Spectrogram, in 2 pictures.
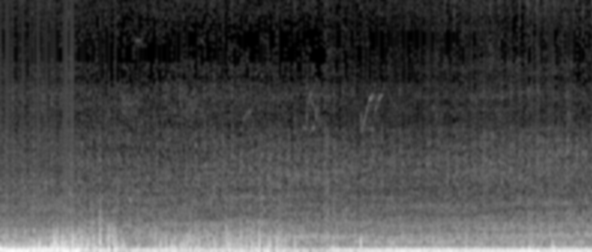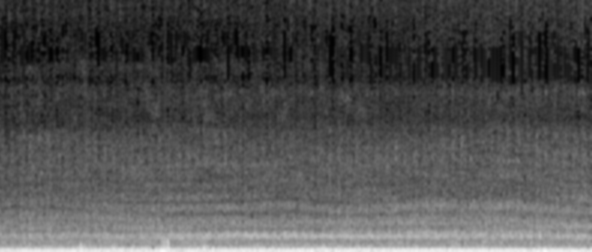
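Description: Air-cooled Volkswagen flat-four engine of a Meyers Manx Tow'dster dune buggy idling steadily.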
